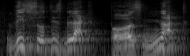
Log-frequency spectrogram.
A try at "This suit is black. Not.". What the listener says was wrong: No, you don't say pause.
